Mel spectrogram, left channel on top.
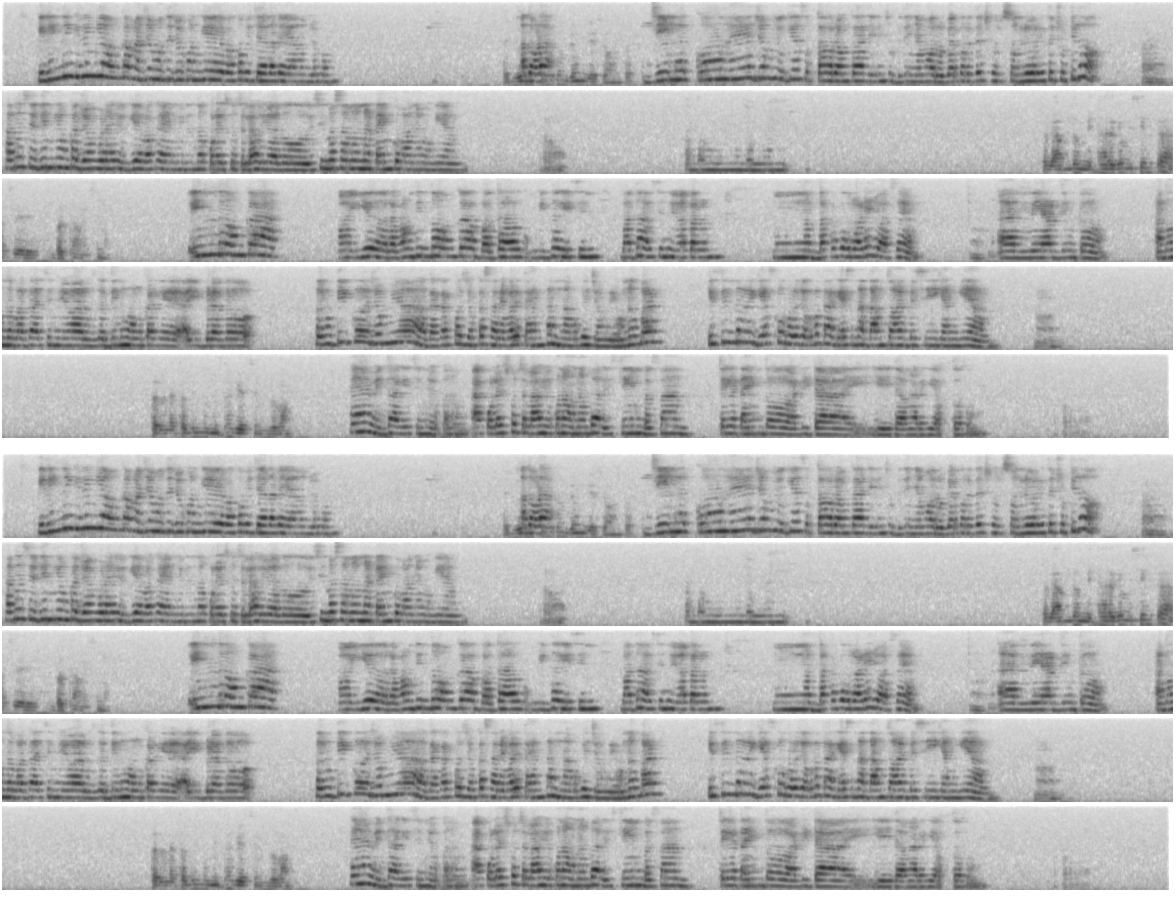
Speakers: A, on the left; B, on the right.
A: ᱠᱤᱨᱤᱧ ᱫᱩᱧ ᱠᱤᱨᱤᱧ ᱜᱮᱭᱟ, ᱚᱱᱠᱟ ᱢᱟᱡᱷᱮ ᱢᱚᱫᱽᱫᱷᱮ ᱡᱚᱠᱷᱚᱱ ᱜᱮ ᱵᱟᱠᱚ ᱵᱷᱮᱡᱟ ᱫᱟᱲᱮᱭᱟᱜᱼᱟ ᱩᱱ ᱡᱚᱠᱷᱚᱱ ᱾ <inaudible>
B: ᱡᱮᱞ
A: ᱟᱫᱚ
B: ᱩᱛᱩ
A: ᱚᱲᱟᱜ
B: ᱠᱚᱫᱚᱢ ᱡᱚᱢ ᱜᱮᱭᱟ ᱥᱮ ᱵᱟᱝ?
A: ᱡᱤᱞ ᱦᱟᱹᱠᱩ ᱦᱮᱸ ᱡᱚᱢ ᱦᱩᱭᱩᱜ ᱜᱮᱭᱟ ᱥᱚᱯᱛᱟ ᱦᱚᱨᱮ ᱚᱱᱠᱟ ᱡᱮᱫᱤᱱ ᱪᱷᱩᱴᱤ ᱫᱤᱱ ᱧᱟᱢᱚᱜᱼᱟ, ᱨᱚᱵᱤᱵᱟᱨ ᱠᱚᱨᱮ ᱫᱚ ᱥᱚᱱᱤ ᱨᱚᱵᱤᱵᱟᱨ ᱜᱮᱛᱚ ᱪᱷᱩᱴᱤ ᱫᱚ ᱾
B: ᱦᱮᱸ
A: ᱟᱫᱚ ᱥᱮᱫᱤᱱ ᱜᱮ ᱚᱱᱠᱟ ᱡᱚᱢ ᱵᱟᱲᱟ ᱦᱩᱭᱩᱜ ᱜᱮᱭᱟ ᱾ ᱵᱟᱠᱷᱟᱡ ᱮᱢᱱᱤ ᱫᱤᱱ ᱫᱚ ᱠᱚᱞᱮᱡᱽ ᱠᱚ ᱪᱟᱞᱟᱜ ᱦᱩᱭᱩᱜᱼᱟ, ᱟᱫᱚ ᱤᱥᱤᱱ ᱵᱟᱥᱟᱝ ᱱᱩᱱᱟᱹᱜ ᱴᱟᱭᱤᱢ ᱠᱚ ᱵᱟᱝ ᱧᱟᱢᱚᱜ ᱜᱮᱭᱟ ᱩᱱᱟᱹᱜ ᱾
B: ᱚ
A: ᱟᱫᱚ ᱡᱚᱢ ᱵᱟᱲᱟᱭ ᱦᱩᱭᱩᱜ
B: ᱛᱟᱦᱚᱞᱮ ᱟᱢ ᱫᱚ ᱢᱤᱫ ᱫᱷᱟᱣ ᱨᱮᱜᱮᱢ ᱤᱥᱤᱱ ᱟᱠᱟᱜᱼᱟ ᱥᱮ ᱵᱟᱨ ᱫᱷᱟᱣᱢ ᱤᱥᱤᱱᱟ?
A: ᱤᱧ ᱫᱚ ᱚᱱᱠᱟ ᱤᱭᱟᱹ ᱨᱟᱵᱟᱝ ᱫᱤᱱ ᱫᱚ ᱚᱱᱠᱟ ᱵᱟᱨ ᱫᱷᱟᱣ ᱢᱤᱫ ᱫᱷᱟᱣ ᱤᱥᱤᱱ ᱵᱟᱨ ᱫᱷᱟᱣ ᱤᱥᱤᱱ ᱦᱩᱭᱩᱜᱼᱟ, ᱠᱟᱨᱚᱱ ᱩᱸ ᱫᱟᱠᱟ ᱠᱚᱫᱚ ᱞᱟᱲᱮᱡᱚᱜᱼᱟ ᱥᱮ ᱾
B: ᱦᱩᱸ
A: ᱟᱨ ᱨᱮᱭᱟᱲ ᱫᱤᱱ ᱛᱚ, ᱟᱫᱚ ᱩᱱ ᱫᱚ ᱵᱟᱨ ᱫᱷᱟᱣ ᱤᱥᱤᱱ ᱦᱩᱭᱩᱜᱼᱟ, ᱟᱨ ᱩᱫᱽᱜᱟᱹᱨ ᱫᱤᱱ ᱦᱚᱸ ᱚᱱᱠᱟ ᱜᱮ ᱟᱹᱭᱩᱵ ᱵᱮᱲᱟ ᱫᱚ ᱨᱩᱴᱤ ᱠᱚ ᱡᱚᱢ ᱦᱩᱭᱩᱜᱼᱟ, ᱫᱟᱠᱟ ᱠᱚ ᱚᱱᱠᱟ ᱥᱟᱨᱮᱜ ᱵᱟᱨᱮᱜ ᱛᱟᱦᱮᱱ ᱠᱷᱟᱱ, ᱚᱱᱟ ᱠᱚᱜᱮ ᱡᱚᱢ ᱦᱩᱭᱩᱜᱼᱟ ᱩᱱᱟᱹᱜ ᱵᱟᱨ ᱤᱥᱤᱱ ᱫᱚ ᱢᱟᱱᱮ ᱜᱮᱥ ᱠᱚ ᱠᱷᱚᱨᱚᱡᱚᱜ ᱠᱟᱱᱟ ᱛᱚ, ᱜᱮᱥ ᱨᱮᱱᱟᱜ ᱫᱟᱢ ᱛᱚ ᱱᱚᱜ-ᱚᱭ ᱵᱮᱥᱤ ᱠᱟᱱ ᱜᱮᱭᱟ ᱾
B: ᱦᱩᱸ ᱾ ᱛᱟᱦᱚᱞᱮ ᱱᱮᱛᱟᱨ ᱫᱤᱱ ᱫᱚ ᱢᱤᱫ ᱫᱷᱟᱣ ᱜᱮ ᱤᱥᱤᱱ ᱦᱳᱭᱳᱜᱼᱟ ᱵᱟᱝ?
A: ᱦᱮᱸ ᱢᱤᱫ ᱫᱷᱟᱣ ᱜᱮ ᱤᱥᱤᱱ ᱦᱳᱭᱳᱜ ᱠᱟᱱᱟ, ᱟᱨ ᱠᱚᱞᱮᱡᱽ ᱠᱚ ᱪᱟᱞᱟᱜ ᱦᱩᱭᱩᱜ ᱠᱟᱱᱟ ᱩᱱᱟᱹᱜ ᱵᱟᱨ ᱤᱥᱤᱱ ᱵᱟᱥᱟᱝ ᱛᱮᱜᱮ ᱴᱟᱭᱤᱢ
B: ᱦᱩᱸ
A: ᱫᱚ, ᱟᱹᱰᱤᱴᱟ ᱤᱭᱟᱹᱭ ᱫᱟ ᱚᱱᱟ ᱨᱮᱜᱮ ᱚᱠᱛᱚ ᱫᱚ ᱾
B: ᱚ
